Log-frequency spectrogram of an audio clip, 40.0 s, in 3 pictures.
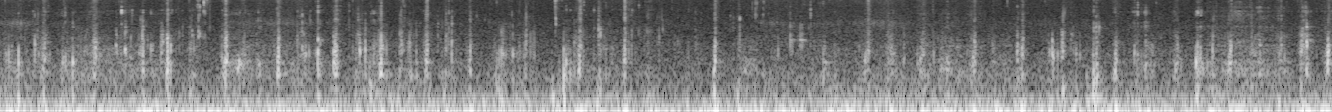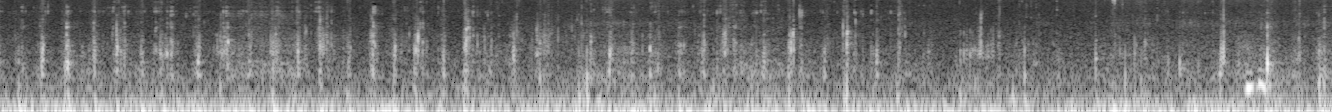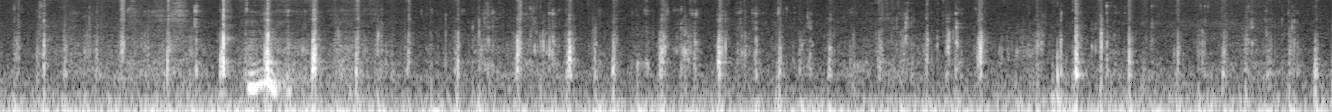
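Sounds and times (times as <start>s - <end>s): person chewing: 0.0s - 39.9s
mouth clicks: 25.5s - 32.4s.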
